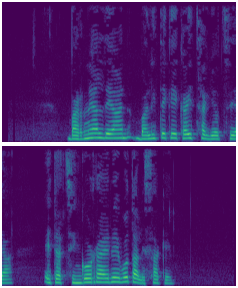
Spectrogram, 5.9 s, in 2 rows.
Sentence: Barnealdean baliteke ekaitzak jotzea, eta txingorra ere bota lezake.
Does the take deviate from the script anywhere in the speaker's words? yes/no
no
